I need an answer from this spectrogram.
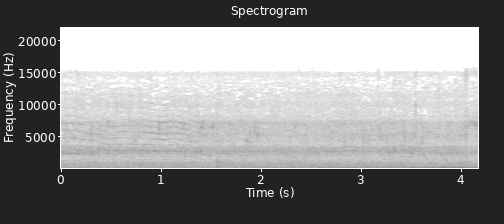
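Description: Diced potatoes and carrots frying in hot oil in a wok over a turned-up flame: a steady sizzle.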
